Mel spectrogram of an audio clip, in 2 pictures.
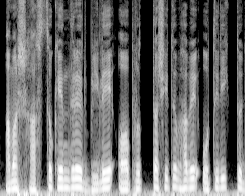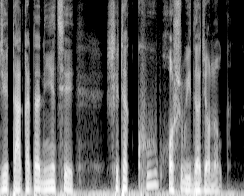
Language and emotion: Bengali, sad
